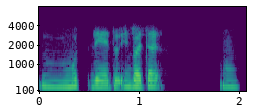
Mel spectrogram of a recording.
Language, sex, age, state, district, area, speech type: Manipuri, female, 18-30, Manipur, Kangpokpi, urban, conversation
